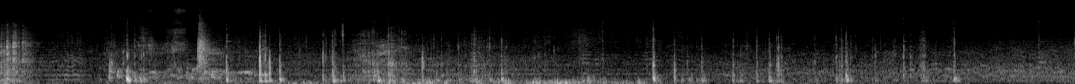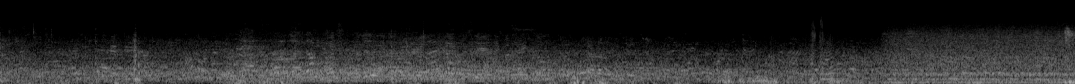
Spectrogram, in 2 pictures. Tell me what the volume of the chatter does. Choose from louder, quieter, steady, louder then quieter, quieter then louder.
louder then quieter.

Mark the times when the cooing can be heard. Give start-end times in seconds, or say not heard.
1.1-2.7.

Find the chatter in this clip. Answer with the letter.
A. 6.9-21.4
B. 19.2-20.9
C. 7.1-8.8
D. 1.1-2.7
A.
